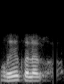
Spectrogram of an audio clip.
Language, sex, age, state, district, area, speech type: Dogri, male, 18-30, Jammu and Kashmir, Reasi, urban, conversation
